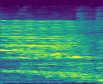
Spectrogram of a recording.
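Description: A horse whinnying as a sound effect in a Tamil heritage stage play, one loud drawn-out neigh with wavering pitch that rises and falls, ending in a short low snort.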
